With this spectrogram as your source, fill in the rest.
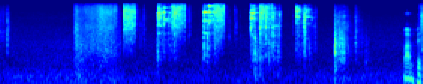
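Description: Metal engine parts clink and rattle as they are taken off.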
